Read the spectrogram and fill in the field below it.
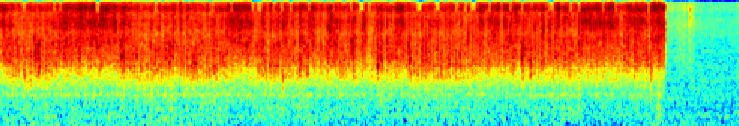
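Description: Broad steady hiss of tap water running over carrots being washed in a kitchen sink, continuous and fairly close, cutting off abruptly near the end.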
